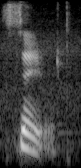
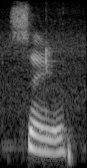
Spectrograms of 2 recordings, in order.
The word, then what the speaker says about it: Sayer: Yeah, Sayer. That's his name. Sayer. Like, say with an R. That's how you pronounce it.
